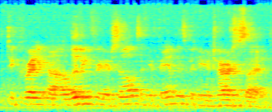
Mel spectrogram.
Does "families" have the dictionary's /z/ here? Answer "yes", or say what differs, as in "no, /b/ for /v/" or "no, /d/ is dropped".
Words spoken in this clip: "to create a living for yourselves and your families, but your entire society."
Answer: yes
